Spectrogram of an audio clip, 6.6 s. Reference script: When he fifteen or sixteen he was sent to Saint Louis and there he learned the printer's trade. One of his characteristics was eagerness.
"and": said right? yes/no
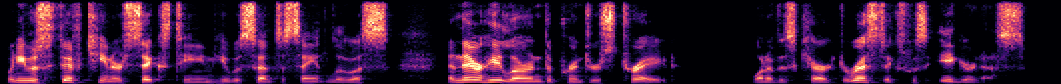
yes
